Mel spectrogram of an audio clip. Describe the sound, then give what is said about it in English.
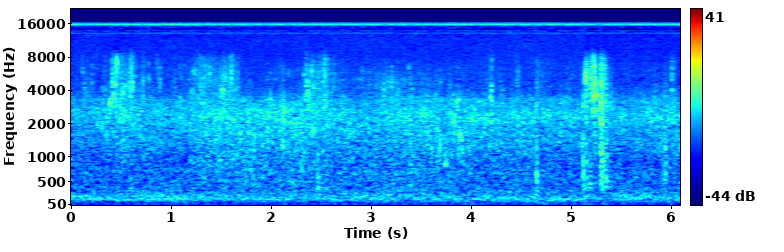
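A ship's boat slowly approaches a raft on the water. A steady wash of water and wind hisses continuously, with a few faint splashes and no voices. “As the ship's boat slowly nears the raft, Larson watches.”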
